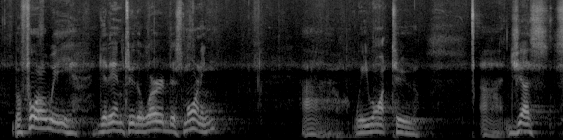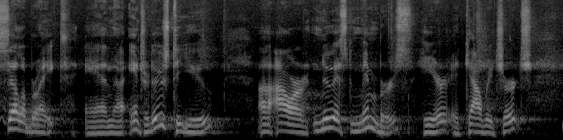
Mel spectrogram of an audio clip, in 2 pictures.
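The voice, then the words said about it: Voice sounds worse than usual. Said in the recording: “apologize for my voice today. It's going to probably sound even worse than it does most of the time”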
